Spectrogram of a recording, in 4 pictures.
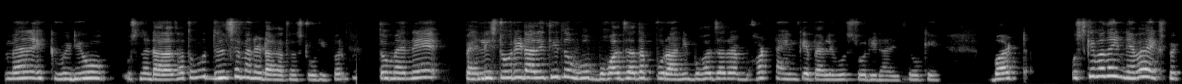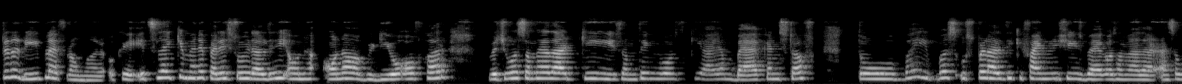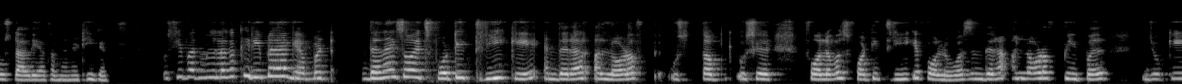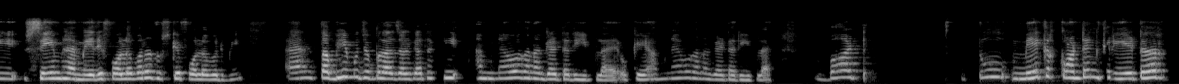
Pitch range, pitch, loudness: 240-295 Hz, 265 Hz, -22 LUFS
